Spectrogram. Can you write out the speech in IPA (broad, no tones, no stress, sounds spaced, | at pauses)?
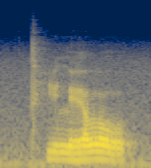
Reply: tʰ i l e lˠ o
